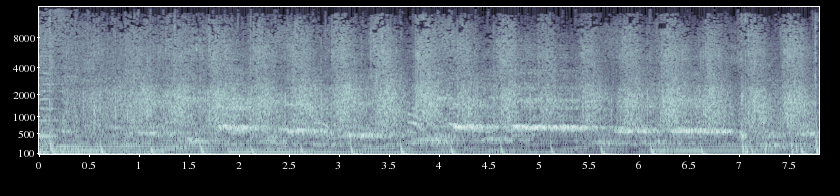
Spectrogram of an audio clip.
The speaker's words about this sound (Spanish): Estos son los gritos a Luis Enrique ayer en París, en el Palacio del Eliseo, donde el Paris Saint-Germain, que ganó el sábado por 5-0 la final de la Champions al Inter de Milán, fue recibido por el presidente de la República, Emmanuel Macron.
